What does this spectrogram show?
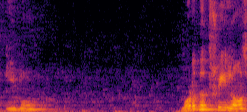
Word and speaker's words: guillemets: I mean, any English language speaker and a non-French person would obviously, take it, pronounce it as guillemets, but I was corrected once. And basically, these are punctuation symbols in French language, and they're used for less and greater than. And basically they're pronounced as emo.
